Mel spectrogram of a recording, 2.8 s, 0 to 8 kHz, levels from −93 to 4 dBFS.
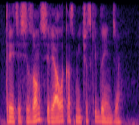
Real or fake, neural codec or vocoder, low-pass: real; none; 7.2 kHz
